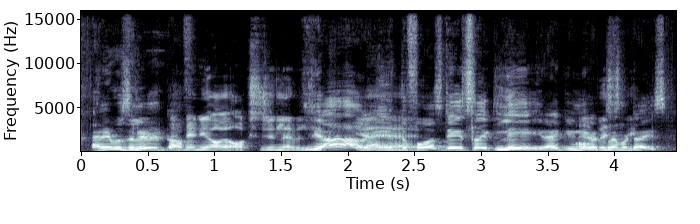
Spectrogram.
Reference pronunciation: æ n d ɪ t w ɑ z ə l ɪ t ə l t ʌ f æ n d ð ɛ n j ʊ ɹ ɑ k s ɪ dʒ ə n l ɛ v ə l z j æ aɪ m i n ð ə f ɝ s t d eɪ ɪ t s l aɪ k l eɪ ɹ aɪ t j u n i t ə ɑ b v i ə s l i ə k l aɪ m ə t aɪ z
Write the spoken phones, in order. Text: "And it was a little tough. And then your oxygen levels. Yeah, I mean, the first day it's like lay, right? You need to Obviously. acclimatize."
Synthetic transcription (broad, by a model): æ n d ɪ t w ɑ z ə l ɪ t ə l t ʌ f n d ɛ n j ɑ k s ɪ dʒ ə n l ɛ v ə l j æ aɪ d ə f ɝ s t d eɪ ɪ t s l aɪ k l eɪ ɹ aɪ t j u n i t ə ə l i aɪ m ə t aɪ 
